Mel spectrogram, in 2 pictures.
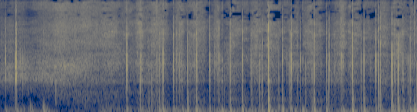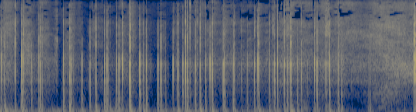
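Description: A flat, thin yellow paper or cardstock envelope is held in front of a microphone while long nails tap and scratch its surface. The result is a dense, rapid run of sharp, crackly paper taps and scratches over a soft hiss, with short decays and no ringing.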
